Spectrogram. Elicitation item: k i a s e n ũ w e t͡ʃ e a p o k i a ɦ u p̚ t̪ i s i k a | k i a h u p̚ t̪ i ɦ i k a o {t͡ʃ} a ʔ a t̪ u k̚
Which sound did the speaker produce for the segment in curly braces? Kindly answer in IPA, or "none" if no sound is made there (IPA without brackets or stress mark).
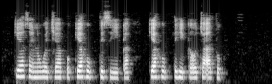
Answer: t͡ʃ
